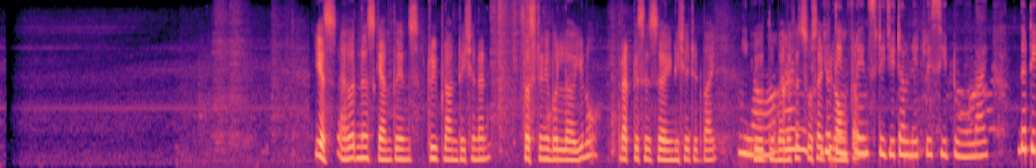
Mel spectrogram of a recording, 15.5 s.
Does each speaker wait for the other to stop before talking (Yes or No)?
No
